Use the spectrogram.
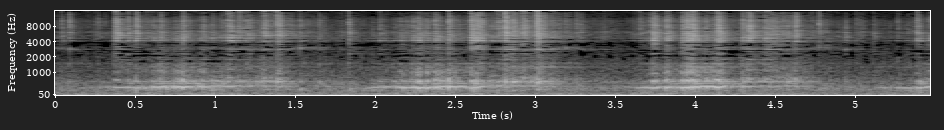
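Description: A solid steel ball rolls around inside a large, empty, perforated stainless steel colander with side handles as it is swirled on a white table. The ball clinks against the thin hollow metal bowl. It makes a rolling, ringing hum with bright, high metallic chinks that swells and fades in repeated waves.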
